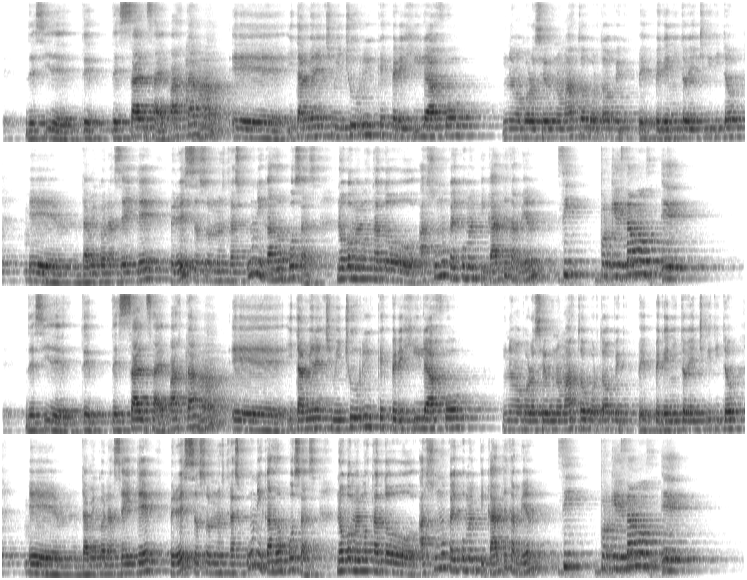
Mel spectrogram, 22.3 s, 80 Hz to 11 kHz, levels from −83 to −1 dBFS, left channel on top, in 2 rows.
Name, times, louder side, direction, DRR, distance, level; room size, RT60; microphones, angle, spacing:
voice 1, 0.3-3.0 3.4-6.9 7.5-11.1 11.5-19.2, right 1 dB, 70° right, 3 dB, 1.6 m, -25 dB
voice 2, 2.7-3.2 11.5-11.7 19.5-19.7 20.1-21.2, equal, 5° left, -6 dB, 2.7 m, -25 dB
12.5 x 8.0 x 4.0 m, 1.3 s
head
